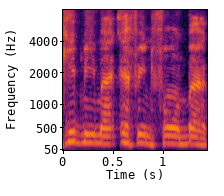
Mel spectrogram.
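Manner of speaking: normal talking voice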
